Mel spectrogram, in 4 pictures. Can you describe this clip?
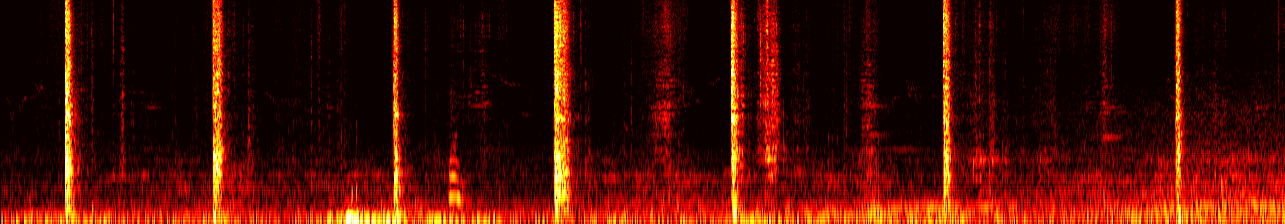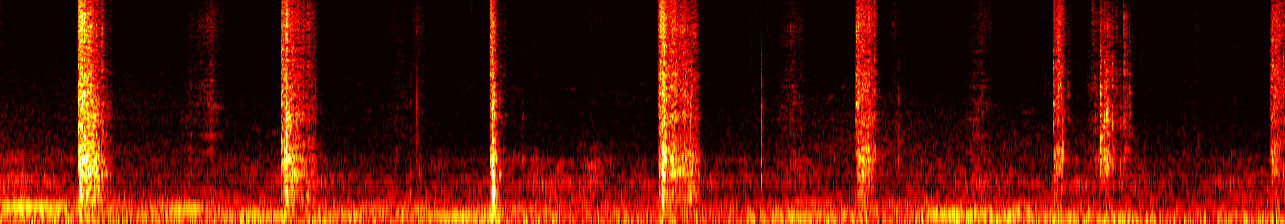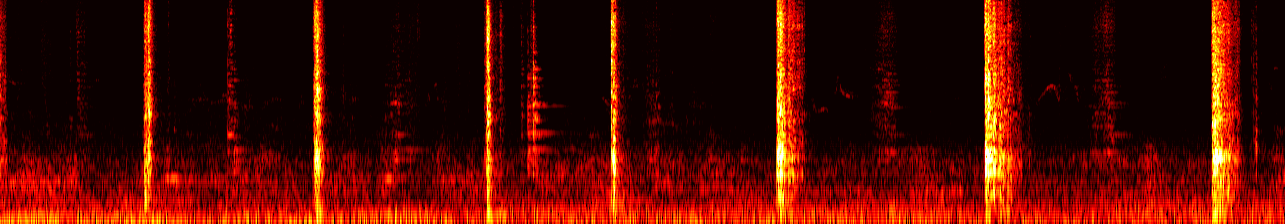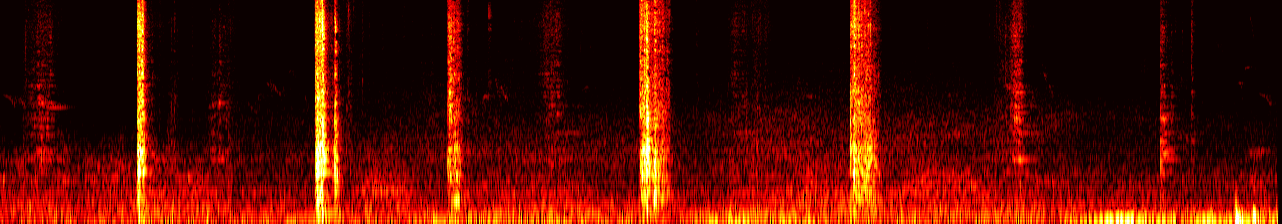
Dig a hole with a gavel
